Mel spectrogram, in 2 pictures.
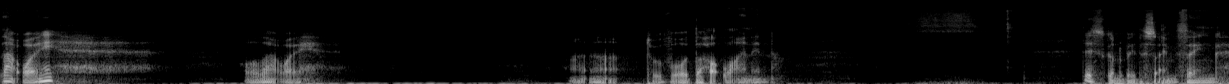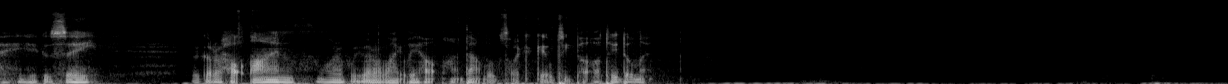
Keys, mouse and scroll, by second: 6.6-9.1 middle drag, 9.1-9.5 scroll down 6, 9.5-10.6 shift+middle drag, 10.6 click, 11.7 KP_7, 12.4-13.3 scroll up 4, 13.3-16.3 shift+middle drag, 18.1 g, 24.3 g.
